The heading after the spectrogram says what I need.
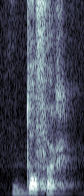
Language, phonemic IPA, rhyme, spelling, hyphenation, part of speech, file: Dutch, /ˈdɔ.fər/, -ɔfər, doffer, dof‧fer, noun / adjective, Nl-doffer.ogg
- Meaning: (noun) male dove, a cock pigeon; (adjective) comparative degree of dof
